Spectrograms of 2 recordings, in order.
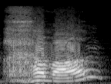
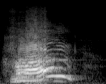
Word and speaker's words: Hmong: Hmong? – Hmong. – Hmong? – Pretend like it's M-U-N-G. – Hmong? – Hmong, the H Hmong? Is silent.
